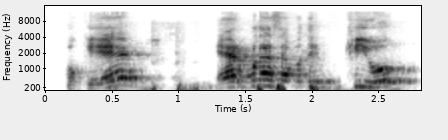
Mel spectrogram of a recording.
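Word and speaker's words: 키읔: ওকে, এরপর আছে আমাদের খিউক। খিউকের উচ্চারণ দুইটা, হ আর ক। যদি এই খিউক নিচে বসে তাহলে তার উচ্চারণ কি হবে? ক, ক।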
